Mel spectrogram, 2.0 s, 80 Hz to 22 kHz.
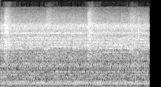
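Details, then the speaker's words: Electrolux dryer after inner shroud replacement, running empty about 10 minutes: steady drum hum with a faint constant whine, no scraping or knocking; runs normally. "okay okay i'm happy that's been going for probably 10 minutes and uh look sounds good so i'm gonna stop that now got a slight wine to it but um most of the dryers have that you don't hear that when they're actually full of clothes"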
